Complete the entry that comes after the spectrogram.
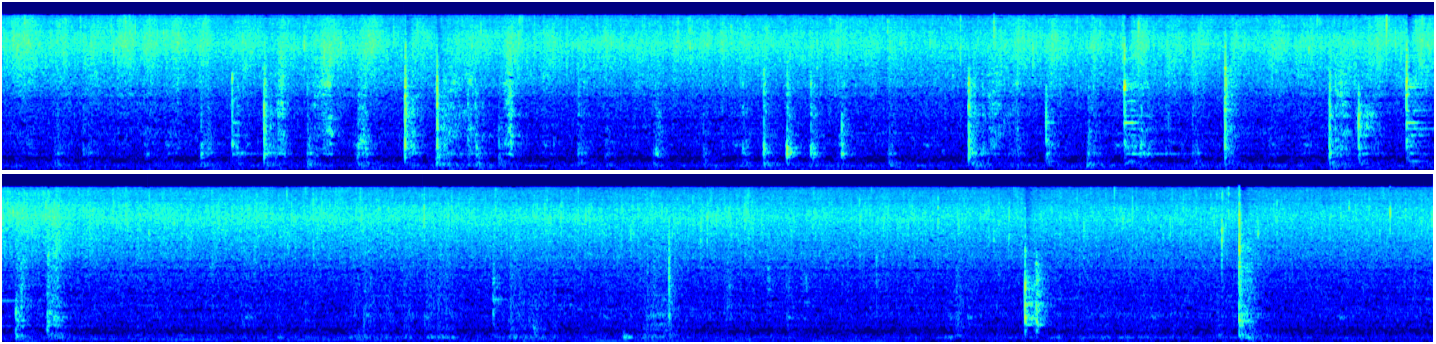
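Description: Sliced red onion and minced aromatics sizzling in oil in a nonstick frying pan while a wooden spatula stirs them. There is a steady sizzle throughout, with frequent scrapes and taps of the spatula in the first half. After that it is mostly the sizzle alone, with two sharp taps near the end.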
